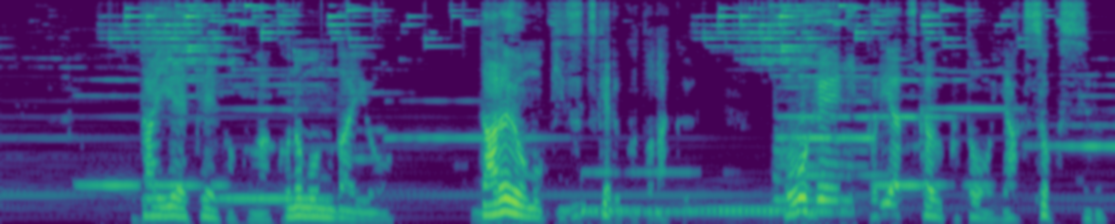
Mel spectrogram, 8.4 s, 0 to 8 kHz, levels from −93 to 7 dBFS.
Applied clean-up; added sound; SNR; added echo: classical method spectral subtraction.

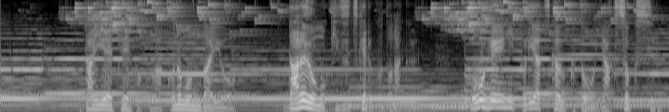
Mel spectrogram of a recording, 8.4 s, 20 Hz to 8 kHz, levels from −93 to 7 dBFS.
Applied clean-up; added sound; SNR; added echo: none; Wind chime; 10 dB; none.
